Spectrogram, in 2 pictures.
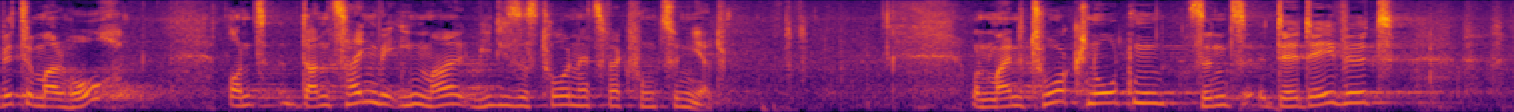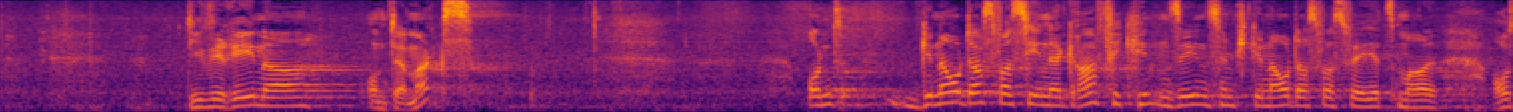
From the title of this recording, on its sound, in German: auf dem Magenta Security Kongress 2018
